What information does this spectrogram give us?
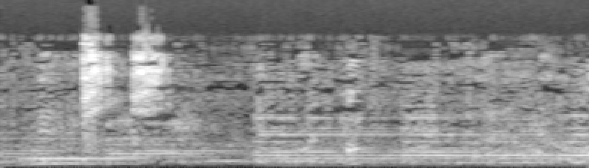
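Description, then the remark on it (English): A child's voice imitates a pig on request, making a couple of quick, breathy snorting grunts early on, followed by softer voiced oinking sounds, against a steady background hum. “A pig? Do me a pig.”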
